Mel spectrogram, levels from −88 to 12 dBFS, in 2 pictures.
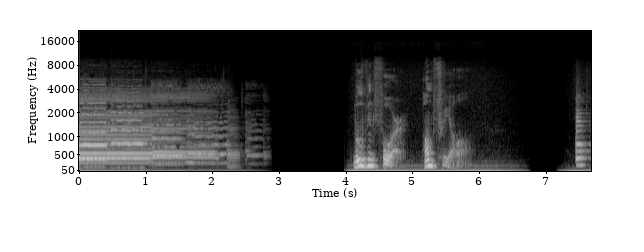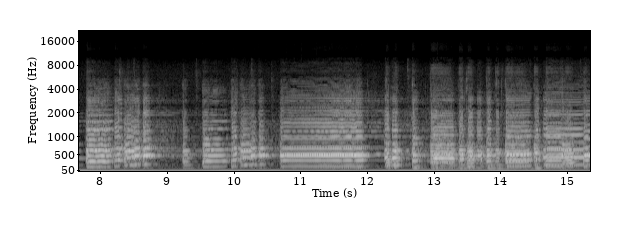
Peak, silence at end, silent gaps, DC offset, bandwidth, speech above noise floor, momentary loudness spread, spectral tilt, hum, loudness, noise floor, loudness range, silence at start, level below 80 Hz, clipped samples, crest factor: -4 dBFS; 0 s; 2.89-3.97 s, 6.77-7.16 s; 4%; 9.2 kHz; 26 dB; 15 LU; -7 dB/octave; none; -20 LUFS; -44 dBFS; 7 LU; 0 s; -58 dBFS; under 0.1%; 18 dB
